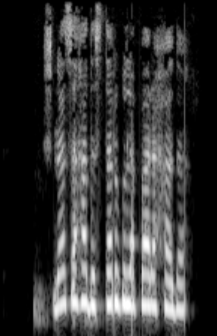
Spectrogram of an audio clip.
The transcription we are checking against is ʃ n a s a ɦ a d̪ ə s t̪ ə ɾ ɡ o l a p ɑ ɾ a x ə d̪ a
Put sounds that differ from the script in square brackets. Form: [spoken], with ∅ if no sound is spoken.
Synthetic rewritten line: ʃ n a s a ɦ a d̪ ə s t̪ ə ɾ ɡ o l a p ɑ ɾ a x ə d̪ a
